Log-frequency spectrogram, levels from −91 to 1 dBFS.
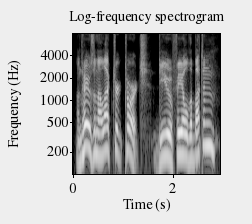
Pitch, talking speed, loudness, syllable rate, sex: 185 Hz, 205 wpm, -16 LUFS, 5.3 syllables/s, male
